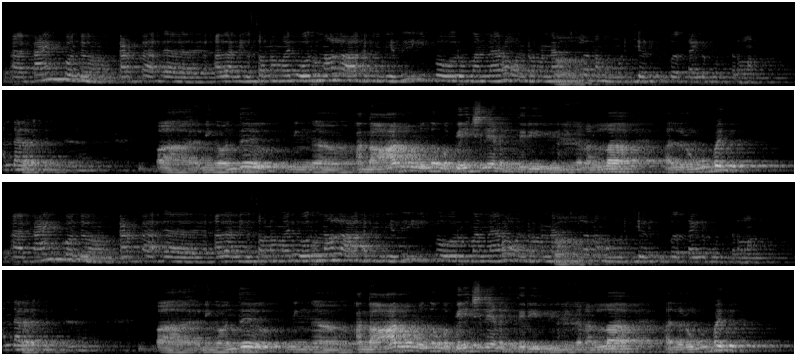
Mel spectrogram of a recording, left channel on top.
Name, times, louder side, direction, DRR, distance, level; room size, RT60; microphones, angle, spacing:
voice 1, 0.1-7.5 7.9-8.8 13.5-14.0, left 1 dB, 5° right, -1 dB, 6.1 m, -37 dB
voice 2, 5.5-5.8 8.1-8.3 9.5-15.1, equal, 30° right, -2 dB, 3.3 m, -27 dB
23.0 x 22.0 x 8.2 m, 1.4 s
head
